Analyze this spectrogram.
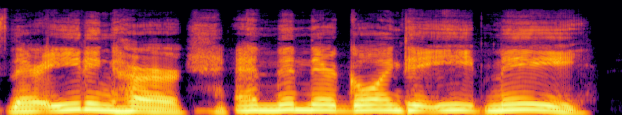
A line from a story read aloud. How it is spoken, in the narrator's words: the guy uh, yells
